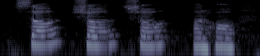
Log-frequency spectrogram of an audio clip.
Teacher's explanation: जो वायु है वो रगड़ करते हुए वायु बाहर निकल रही है मुख से, स, श, श और ह, तो इन्हें कहेंगे ऊष्म संघर्षी।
